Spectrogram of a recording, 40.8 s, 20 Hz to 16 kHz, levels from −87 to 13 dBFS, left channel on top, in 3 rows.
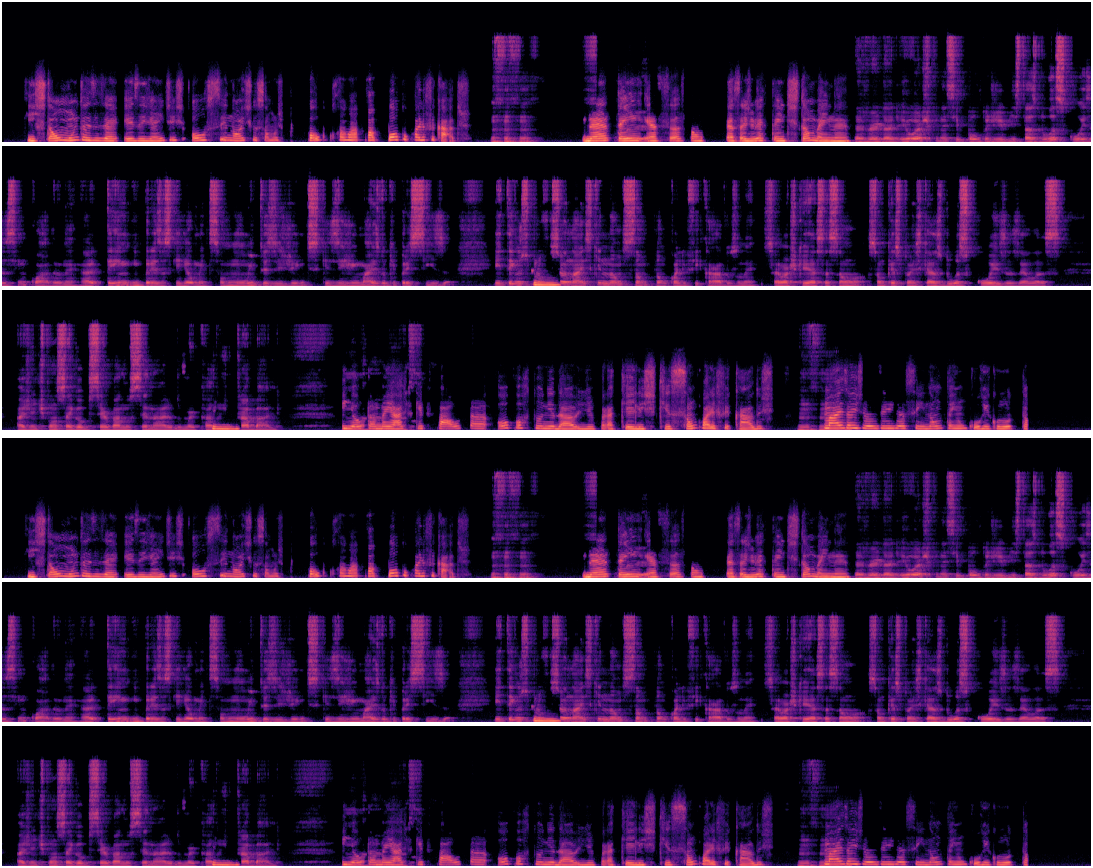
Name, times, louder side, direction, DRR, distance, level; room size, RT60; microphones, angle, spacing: voice 1, 0.3-3.5 3.8-5.8 7.3-8.8 9.1-10.6 20.2-20.6 29.8-30.2 31.5-36.8 37.5-40.0, left 3 dB, 35° left, 0.6 m, -21 dB
voice 2, 6.1-6.8 7.7-8.1 10.7-26.8 27.4-32.4 37.2-37.8, left 1 dB, 15° left, 6.0 m, -32 dB
head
